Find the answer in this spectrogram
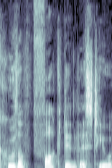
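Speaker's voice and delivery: anguished, distraught, upset, demanding tone. Retelling a show scene, quoting a man's line: imitating a distraught character. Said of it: "And he's distraught".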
